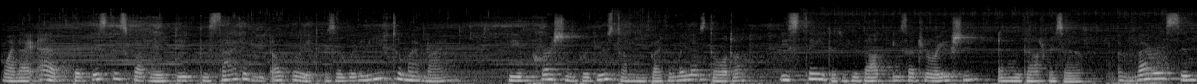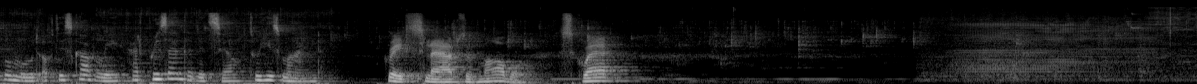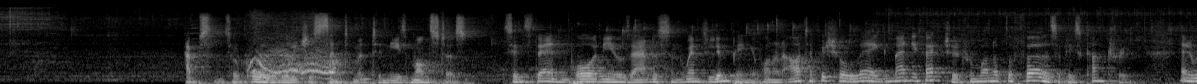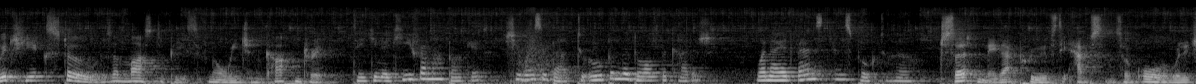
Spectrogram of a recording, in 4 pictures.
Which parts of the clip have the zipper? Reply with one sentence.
You can hear the zipper from 11.1 to 11.8 s, from 26.3 to 27.4 s and from 40.1 to 41.6 s.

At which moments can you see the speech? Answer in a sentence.
The speech can be heard from 0.0 to 15.2 s, from 15.8 to 18.1 s and from 25.8 to 47.8 s.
